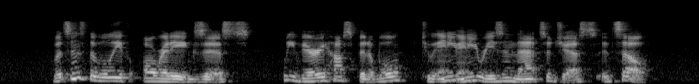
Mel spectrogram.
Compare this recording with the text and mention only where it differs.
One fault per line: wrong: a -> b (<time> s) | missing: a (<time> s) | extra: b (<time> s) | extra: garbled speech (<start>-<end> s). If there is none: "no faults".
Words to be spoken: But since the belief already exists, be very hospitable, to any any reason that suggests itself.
no faults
